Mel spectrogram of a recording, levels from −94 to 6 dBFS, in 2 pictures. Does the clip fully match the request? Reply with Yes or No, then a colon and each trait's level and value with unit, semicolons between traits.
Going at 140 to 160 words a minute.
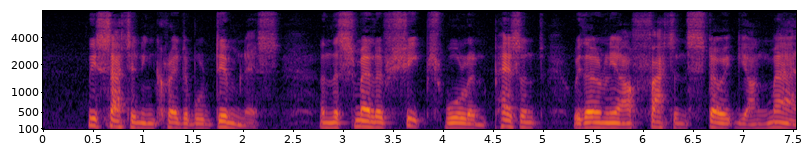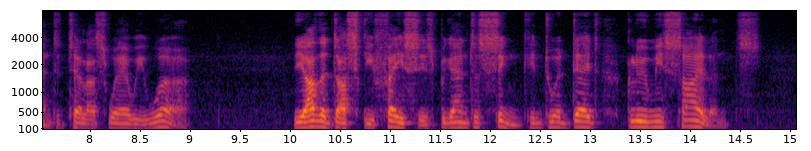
Yes: average, 155 wpm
